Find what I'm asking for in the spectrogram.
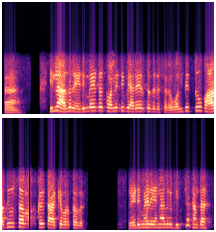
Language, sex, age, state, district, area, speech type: Kannada, female, 30-45, Karnataka, Gulbarga, urban, conversation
